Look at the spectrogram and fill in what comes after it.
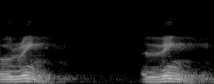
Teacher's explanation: so it's a व्हीलर sound, रिंग, रिंग, back of the tongue और व्हीलर ये आपस में टच हो रहे हैं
